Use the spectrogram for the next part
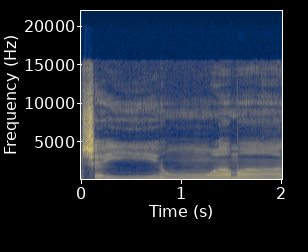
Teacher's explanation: تنوین کے بعد حروف یومن میں سے واو آ رہا ہے، اسی لیے ہم نے اس شیئوں پر اخفا بھی کیا اور غنہ بھی کیا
